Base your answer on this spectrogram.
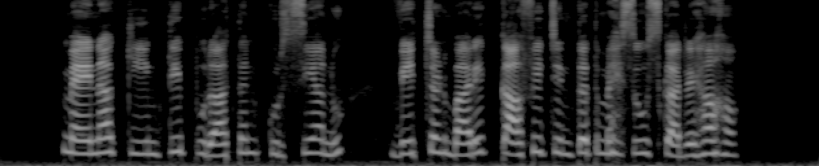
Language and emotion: Punjabi, fearful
